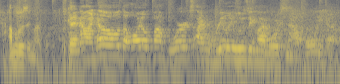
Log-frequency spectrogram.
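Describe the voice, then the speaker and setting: With a high, animated voice and a fairly quick pace, a car modding vlogger walks through car repair steps as he works in his garage. He keeps it casual, upbeat and plain-spoken, and clear background music sits over his voice.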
